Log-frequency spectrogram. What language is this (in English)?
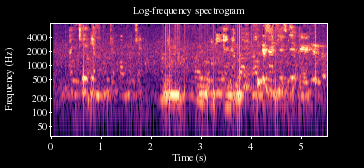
Swahili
